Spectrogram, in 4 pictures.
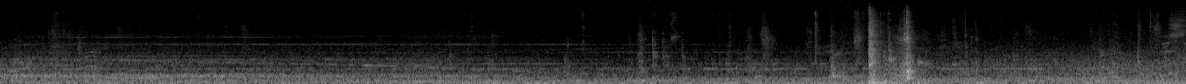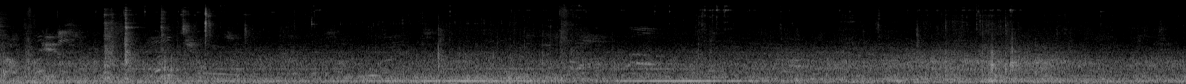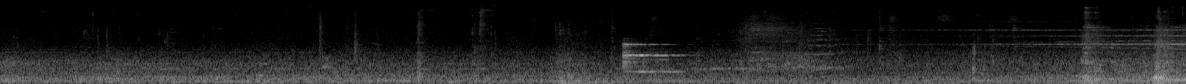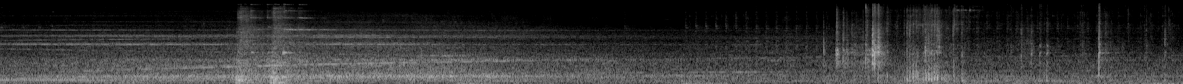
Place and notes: Whitehorse Rd, Balwyn VIC, Australia - Exit train, cross road
exiting 109 tram and cross the road in balwyn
